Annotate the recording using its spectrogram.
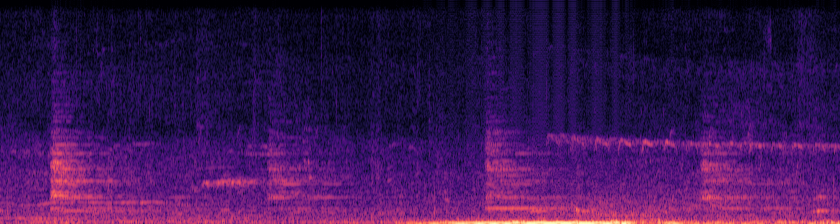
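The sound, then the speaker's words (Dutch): The three bells of the cathedral on El Zócalo, the central square of Mérida, ring on a hot day in a slow sequence, struck roughly every two seconds, each bright, layered tone hanging and fading, while a low rumble swells briefly underneath midway through. The cathedral is built of old stones, some from a former Maya temple. “Dat zijn de drie klokken van de kathedraal.”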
